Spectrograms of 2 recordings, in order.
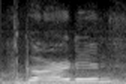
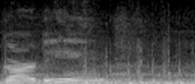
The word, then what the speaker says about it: Gardein: Beyond, Impossible, Morning Star, Garden, which I guess is pronounced Gardein, Boca.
